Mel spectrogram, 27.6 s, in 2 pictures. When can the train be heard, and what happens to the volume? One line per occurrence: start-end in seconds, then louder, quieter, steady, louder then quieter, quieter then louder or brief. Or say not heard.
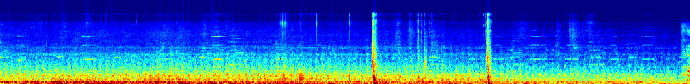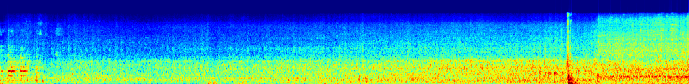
0.0-27.5 quieter then louder.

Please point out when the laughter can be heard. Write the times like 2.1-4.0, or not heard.
13.6-15.2.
